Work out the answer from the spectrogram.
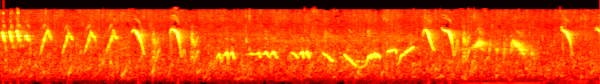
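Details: White-rumped shama song for tutoring and luring, with nature sounds and trickling water: high steeply falling whistles repeated rapidly, a stretch of lower liquid warbling, then further sharp high slurred notes.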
